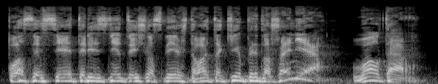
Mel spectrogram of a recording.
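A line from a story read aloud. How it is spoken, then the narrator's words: Loud exclamation. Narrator (Russian): Анхель громко воскликнул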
